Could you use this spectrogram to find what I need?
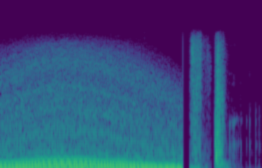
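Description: A car engine drones loudly and drops in pitch.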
